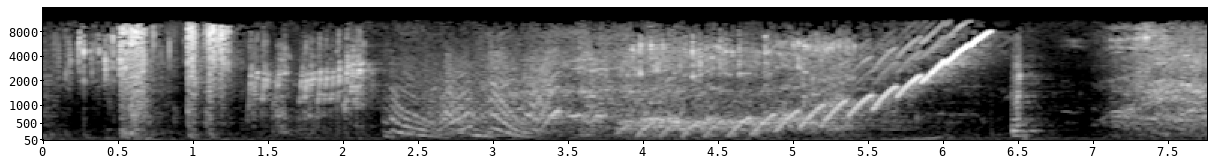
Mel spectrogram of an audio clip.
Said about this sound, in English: But eventually they got around to me, but unfortunately, the nearest they could get to a cockroach backing into a blancmange was a caterpillar going forwards into a table jelly. Perhaps you'd like to hear it. Listen.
